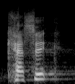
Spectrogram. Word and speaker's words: Keswick: It comes out of a little town known as Keswick, spelled with a silent W.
